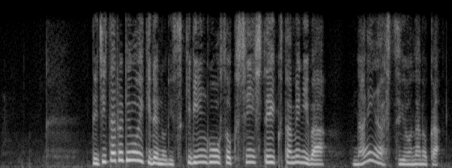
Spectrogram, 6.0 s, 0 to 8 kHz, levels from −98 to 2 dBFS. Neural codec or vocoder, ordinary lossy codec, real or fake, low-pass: codec, 16 kHz, 2 kbps, FunCodec, trained on Chinese and English, 25 frames a second; none; fake; 7.2 kHz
